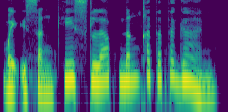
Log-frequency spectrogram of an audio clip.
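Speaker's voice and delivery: ordinary delivery, nothing marked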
